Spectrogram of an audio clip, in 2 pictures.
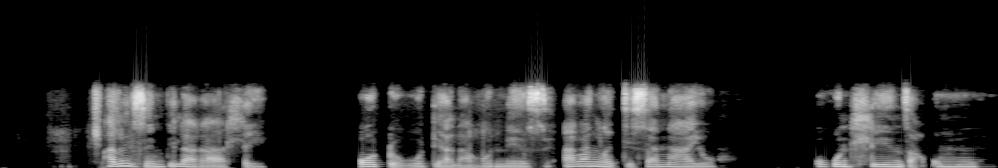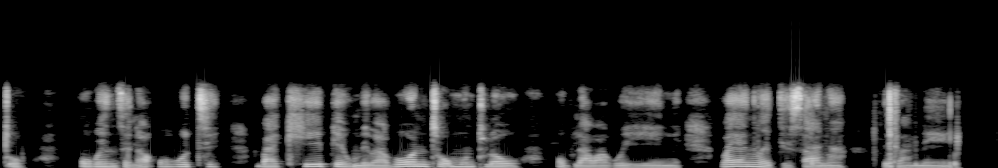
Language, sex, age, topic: North Ndebele, male, 25-35, health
